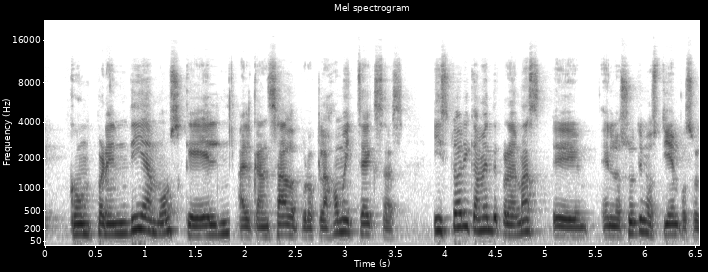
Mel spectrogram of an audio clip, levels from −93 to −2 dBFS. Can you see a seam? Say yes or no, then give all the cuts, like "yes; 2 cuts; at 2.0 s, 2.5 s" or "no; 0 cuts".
yes; 1 cut; at 1.8 s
